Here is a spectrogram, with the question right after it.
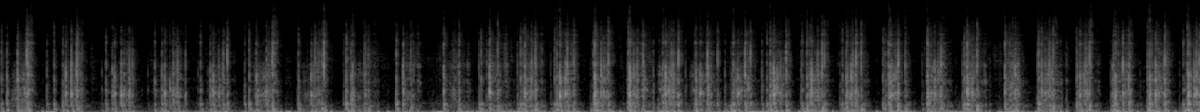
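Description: A cardboard tissue box is held at the sides while fingernails tap fast and scratch across its side panels. The result is a dense, uneven stream of short, dry taps with a hollow, low, thuddy body, mixed with papery scratching and crinkling that fades almost instantly after each touch.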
